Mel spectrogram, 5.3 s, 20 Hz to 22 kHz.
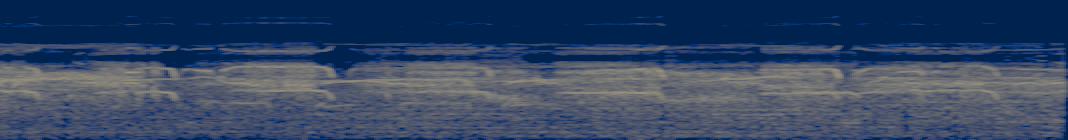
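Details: Falcon chicks at Great Spirit Bluff scream for food at a breakfast feeding, 06:54 on 5 June 2016, giving steady, grating wails whose pitch arches up and falls in repeated waves, with almost no silence between them.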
